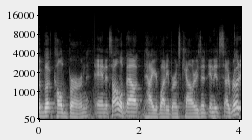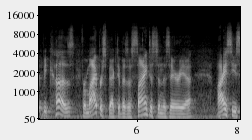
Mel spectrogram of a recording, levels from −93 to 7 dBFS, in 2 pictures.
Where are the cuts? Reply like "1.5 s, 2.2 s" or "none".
1.1 s, 4.8 s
